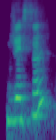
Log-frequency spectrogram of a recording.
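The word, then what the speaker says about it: wrestle: रेसल.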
